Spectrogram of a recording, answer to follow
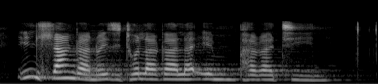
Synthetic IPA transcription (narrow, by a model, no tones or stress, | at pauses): iːnɬaŋanɔezitʰɔlak̬alaʔem̩pʰak̬atʰiːni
